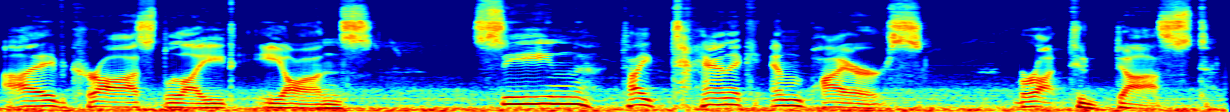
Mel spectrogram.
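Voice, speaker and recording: A man's voice: lowish voice, background noise, pitched below the performer's own voice, full character voice. A man voicing an ancient, solemn cosmic god in a comic book dub, with a portentous, grandiose manner.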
